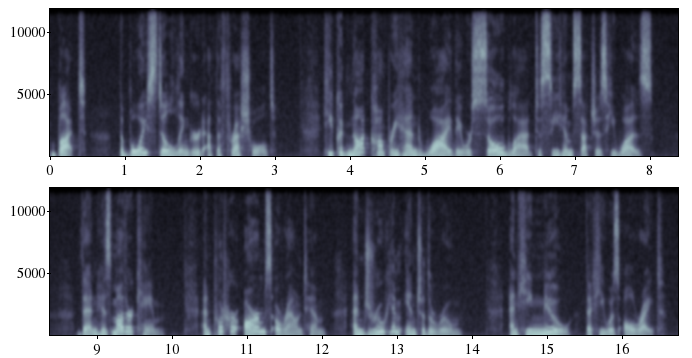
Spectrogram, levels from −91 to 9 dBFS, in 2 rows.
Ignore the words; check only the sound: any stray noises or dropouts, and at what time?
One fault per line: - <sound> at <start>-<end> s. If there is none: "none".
none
